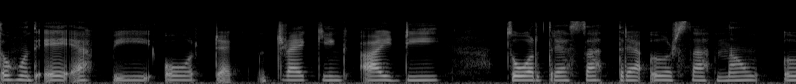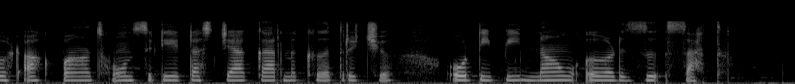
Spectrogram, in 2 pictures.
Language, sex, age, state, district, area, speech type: Kashmiri, female, 30-45, Jammu and Kashmir, Budgam, rural, read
